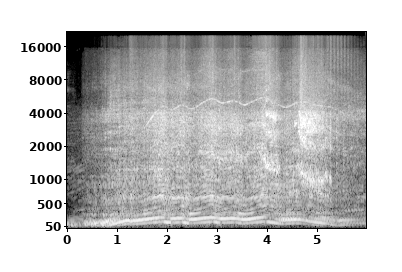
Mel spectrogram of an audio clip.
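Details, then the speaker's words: Manual HQ drag car launching at the Hardass 1000, rear shocks stiffened to stop bouncing, aiming to reach third gear: revs climb, sag and waver under tyre squeal before pulling again; bogs on launch, more launch RPM suggested, run 12.17 personal best. "still bogg maybe more RPM but that was that just shows you there's more in it though"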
